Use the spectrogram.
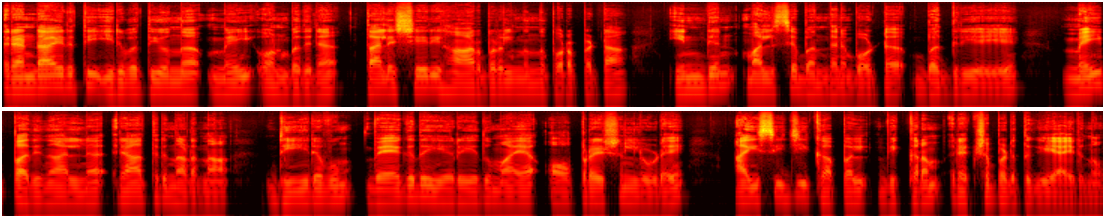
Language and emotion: Malayalam, neutral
